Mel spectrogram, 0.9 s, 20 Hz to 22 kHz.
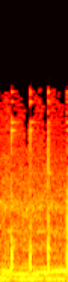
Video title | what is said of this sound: travelogue TRAVELOGUE 03/19/2013 MALAYSIA | when you tap on it it's got to have this empty feeling uh empty sound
